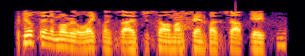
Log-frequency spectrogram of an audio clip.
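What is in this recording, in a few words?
Incident Tactical 3, Scanner audio recording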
